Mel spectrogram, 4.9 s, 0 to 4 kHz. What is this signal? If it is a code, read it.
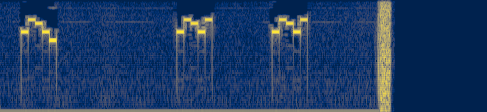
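Five-tone selective call (ZVEI), heard as quick runs of five tones, tones of about 70 ms. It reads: 88086 88088 88088
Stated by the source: ZVEI five-tone call 88098 received on an SDR.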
